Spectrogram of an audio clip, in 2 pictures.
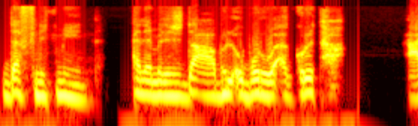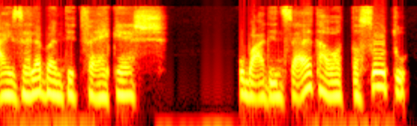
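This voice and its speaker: A mistrusting old Egyptian shopkeeper, gruff and prying, read by a storyteller. Quick speech, dry close sound. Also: medium pitch, darkish tone, no echo, lightly acted. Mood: suspicious. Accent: Egyptian Arabic. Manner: suspicious and mistrusting. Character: suspicious old male grocer, gruff.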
